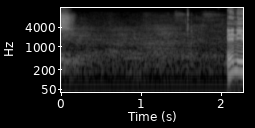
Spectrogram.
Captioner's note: general chatter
